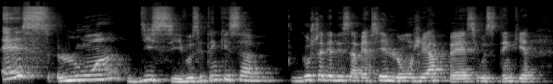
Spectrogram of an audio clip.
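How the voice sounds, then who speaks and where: A man leads a casual language lesson. His voice sits somewhat high, and he repeats phrases slowly and carefully for learners. The sound rings with the echo of the room. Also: darkish tone. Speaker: French teacher.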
